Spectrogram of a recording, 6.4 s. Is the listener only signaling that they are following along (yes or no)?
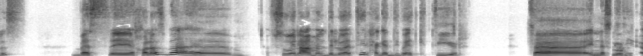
yes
